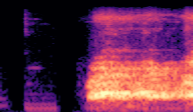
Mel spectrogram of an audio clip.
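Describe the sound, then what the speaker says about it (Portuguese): A dog barks once outside a house in the street, a single loud sudden bark after near silence, held briefly. "deve ter alguém passeando com o cachorro na frente de casa"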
